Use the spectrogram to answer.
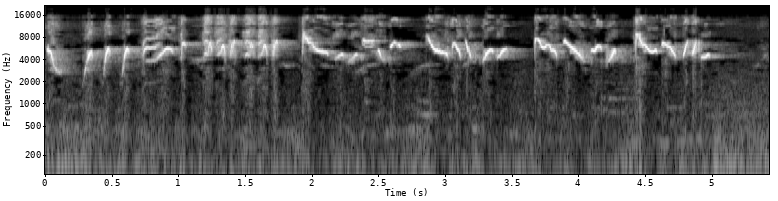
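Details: Oriental white-eye from Indonesia singing in the wild style: a dense, fast torrent of high twittering and warbled notes, continuous and excited with brief pauses.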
